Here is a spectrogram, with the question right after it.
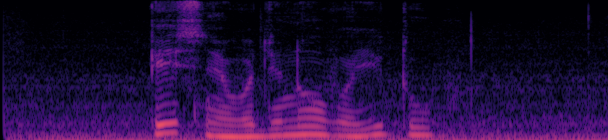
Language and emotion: Russian, neutral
